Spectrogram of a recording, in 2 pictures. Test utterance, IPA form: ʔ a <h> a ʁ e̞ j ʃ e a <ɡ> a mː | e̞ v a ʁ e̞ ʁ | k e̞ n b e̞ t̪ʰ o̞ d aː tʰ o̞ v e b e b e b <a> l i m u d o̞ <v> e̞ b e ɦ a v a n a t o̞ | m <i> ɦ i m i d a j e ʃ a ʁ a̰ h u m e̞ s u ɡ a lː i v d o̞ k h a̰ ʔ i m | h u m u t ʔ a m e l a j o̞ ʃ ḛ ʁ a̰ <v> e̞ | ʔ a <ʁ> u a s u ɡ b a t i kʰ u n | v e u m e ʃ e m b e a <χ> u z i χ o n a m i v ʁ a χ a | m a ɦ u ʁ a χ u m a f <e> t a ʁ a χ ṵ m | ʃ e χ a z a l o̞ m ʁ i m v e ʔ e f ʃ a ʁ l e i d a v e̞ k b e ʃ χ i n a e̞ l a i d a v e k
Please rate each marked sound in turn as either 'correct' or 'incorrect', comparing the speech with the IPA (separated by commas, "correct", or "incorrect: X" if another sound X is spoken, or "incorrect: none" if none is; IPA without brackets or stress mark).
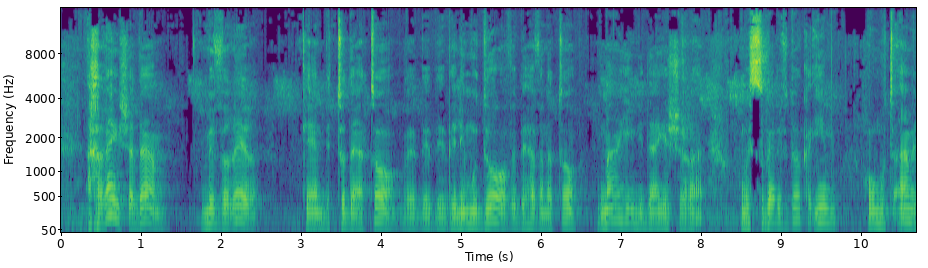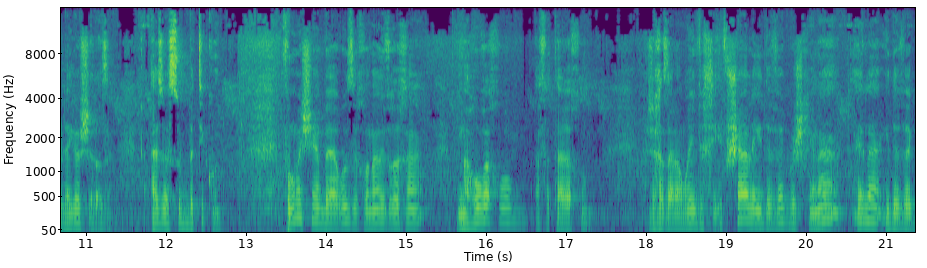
incorrect: χ, incorrect: d, incorrect: e, correct, incorrect: a, incorrect: z, incorrect: z, incorrect: ʁ, incorrect: a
